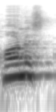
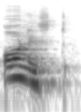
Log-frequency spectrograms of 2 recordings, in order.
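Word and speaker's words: honest: দেখুন অ লেখা আছে অনেস্ট, এটা কিন্তু হনেস্ট না, সঠিক উচ্চারণ হচ্ছে অনেস্ট।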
